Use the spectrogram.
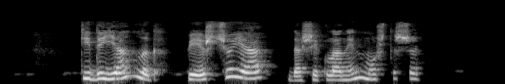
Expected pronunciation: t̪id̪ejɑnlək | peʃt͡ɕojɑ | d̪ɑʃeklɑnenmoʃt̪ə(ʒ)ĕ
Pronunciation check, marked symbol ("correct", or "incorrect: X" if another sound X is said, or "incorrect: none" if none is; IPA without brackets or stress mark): incorrect: ʃ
